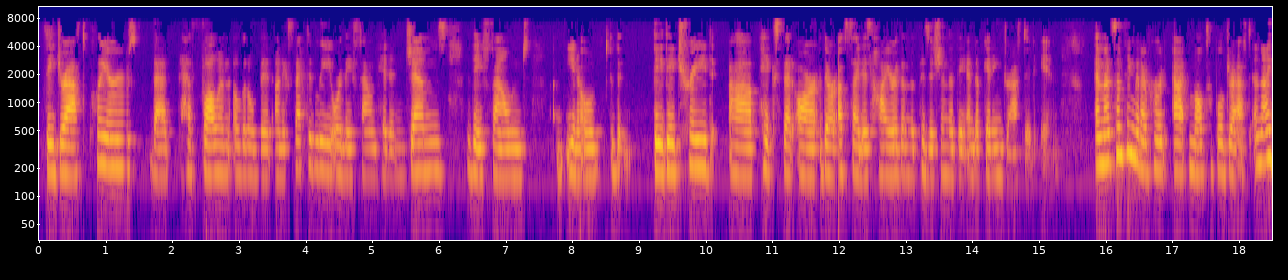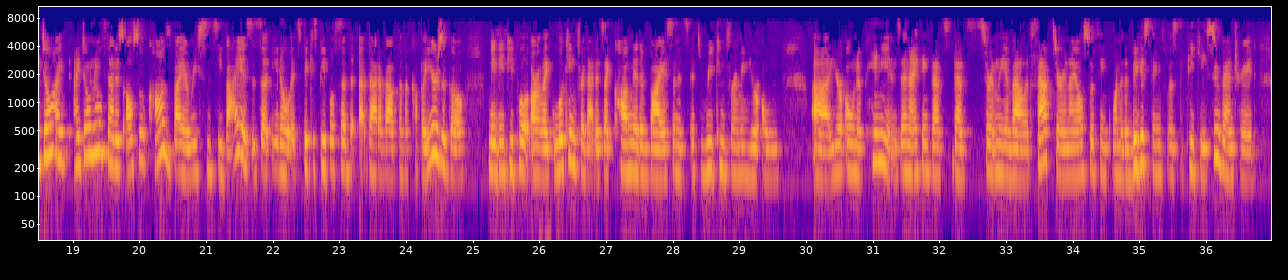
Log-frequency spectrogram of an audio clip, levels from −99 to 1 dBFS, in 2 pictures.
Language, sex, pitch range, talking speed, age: English, female, 165-195 Hz, 205 wpm, 30-49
